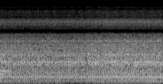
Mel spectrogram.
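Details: Toyota Starlet (kotak) at idle during a timing belt check; the belt shows no play and sits centered, judged okay: steady, settled idle with a constant hum and no knocks or belt noise; sounds healthy.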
